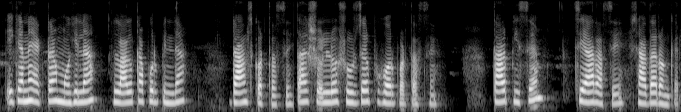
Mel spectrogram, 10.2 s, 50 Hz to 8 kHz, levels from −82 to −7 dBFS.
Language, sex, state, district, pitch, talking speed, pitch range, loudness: Bengali, female, West Bengal, Kolkata, 240 Hz, 110 wpm, 225-255 Hz, -19 LUFS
